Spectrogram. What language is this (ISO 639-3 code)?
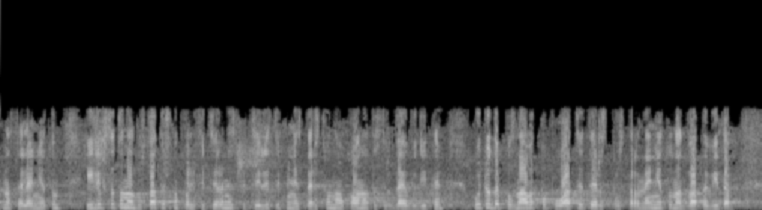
bul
